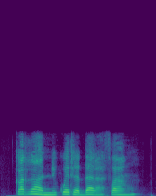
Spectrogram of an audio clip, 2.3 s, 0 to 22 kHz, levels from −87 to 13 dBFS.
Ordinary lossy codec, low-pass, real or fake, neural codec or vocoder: none; 7.2 kHz; fake; codec, 16 kHz, 0.8 kbps, ZipCodec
